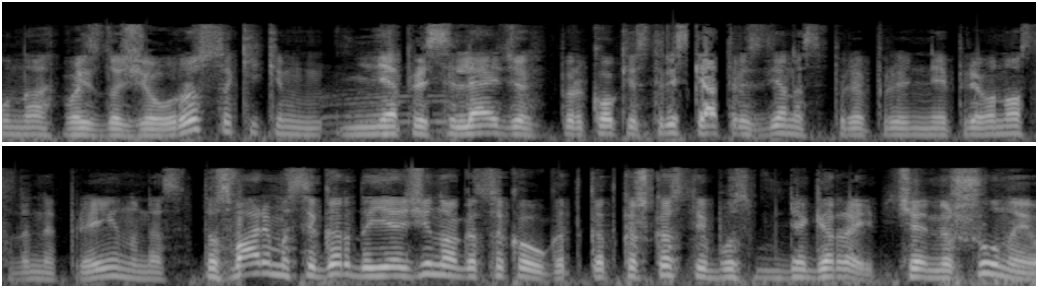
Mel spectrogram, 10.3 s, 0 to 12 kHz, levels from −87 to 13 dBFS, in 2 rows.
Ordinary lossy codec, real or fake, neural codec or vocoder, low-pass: AAC, 32 kbps; real; none; 7.2 kHz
